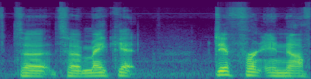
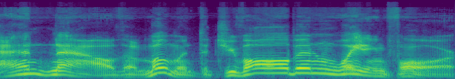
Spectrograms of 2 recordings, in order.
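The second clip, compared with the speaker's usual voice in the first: put-on big-event announcer voice with swooping pitch; 2 semitones higher than usual. Talking about reading ads for money, a speaker demos an announcer voice. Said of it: "putting on the voice".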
